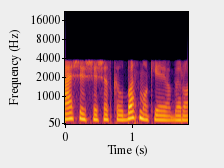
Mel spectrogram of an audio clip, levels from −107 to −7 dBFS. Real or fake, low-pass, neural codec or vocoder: real; 3.6 kHz; none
